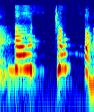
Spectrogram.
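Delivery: very high mock bride brushing him off; hammed-up avoidant bride; dismissive bride. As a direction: squeak out a flat refusal. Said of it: "And she's like".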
